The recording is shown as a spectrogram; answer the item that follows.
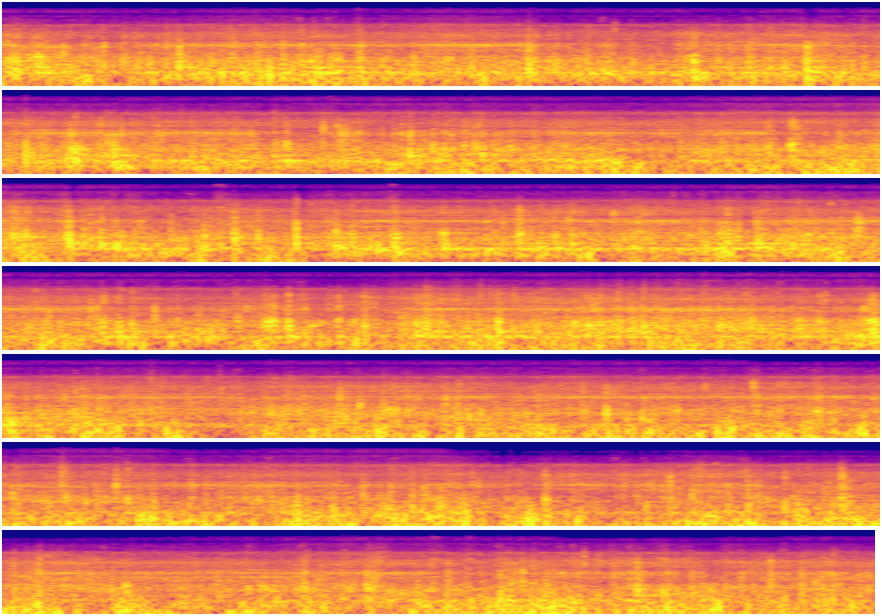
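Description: YT Capra mountain bike descending a dirt forest trail, heard from a camera mounted on the bike: tyres rolling over dirt and roots, the frame and parts rattling over bumps, and wind on the microphone. A high buzz comes and goes throughout.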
